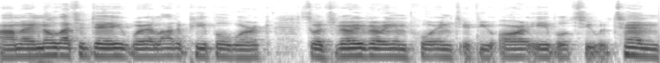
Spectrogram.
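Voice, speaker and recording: At a moderate pace, a man speaks at medium pitch in a monotone, flat intonation. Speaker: pastor. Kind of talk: church announcements and devotional talk. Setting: pre-recorded video. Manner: hesitant, many fillers.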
